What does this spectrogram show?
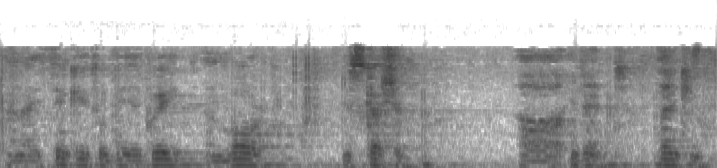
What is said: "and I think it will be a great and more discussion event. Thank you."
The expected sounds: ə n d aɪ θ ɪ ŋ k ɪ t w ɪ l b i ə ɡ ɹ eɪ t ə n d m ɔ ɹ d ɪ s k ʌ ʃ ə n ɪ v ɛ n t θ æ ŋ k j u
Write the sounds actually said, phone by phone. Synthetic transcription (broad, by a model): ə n aɪ θ ɪ ŋ k ɪ t w ɪ l b i ə ɡ ɹ eɪ t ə n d m ɔ ɹ d ɪ s k ʌ ʃ ə n ɪ v ɛ n t θ æ ŋ k j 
